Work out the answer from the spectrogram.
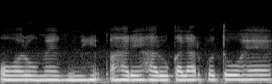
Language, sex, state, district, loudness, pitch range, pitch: Bundeli, female, Uttar Pradesh, Hamirpur, -10 LUFS, 205-215 Hz, 210 Hz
